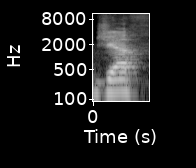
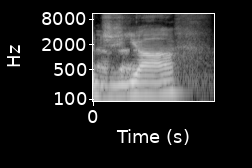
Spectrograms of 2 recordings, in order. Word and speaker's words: Geoff: That's like Jeff with the G-E-O. Oh, Geoff.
